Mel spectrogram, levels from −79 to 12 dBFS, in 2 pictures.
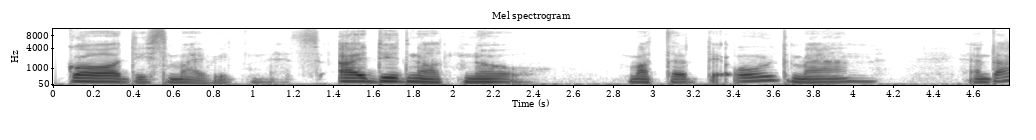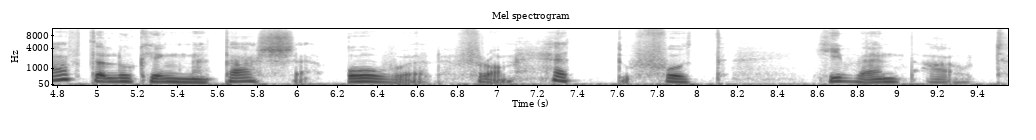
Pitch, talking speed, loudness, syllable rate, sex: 145 Hz, 150 wpm, -21 LUFS, 4.2 syllables/s, female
